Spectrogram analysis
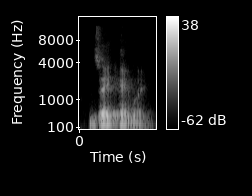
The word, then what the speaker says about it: Mzekwe: Mzekwe, yes, Mzekwe, thank you. All E's pronounced like A's.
